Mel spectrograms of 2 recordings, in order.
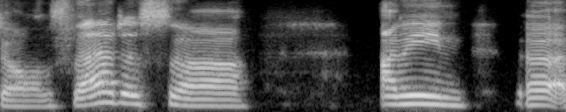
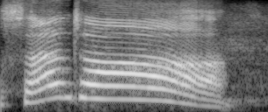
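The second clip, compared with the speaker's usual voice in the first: loud, high-pitched yell.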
